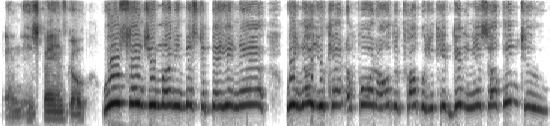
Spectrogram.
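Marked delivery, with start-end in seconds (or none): 1.4-7.3 very high falsetto, louder; squeaky mock fan voice pleading to give money; mock adoring fan. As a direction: gush like a starstruck fan in falsetto. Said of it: "that's how they sound".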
